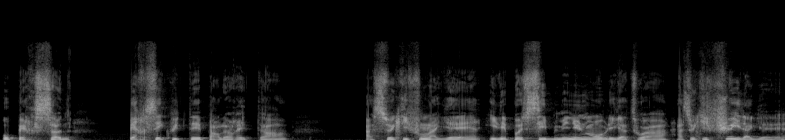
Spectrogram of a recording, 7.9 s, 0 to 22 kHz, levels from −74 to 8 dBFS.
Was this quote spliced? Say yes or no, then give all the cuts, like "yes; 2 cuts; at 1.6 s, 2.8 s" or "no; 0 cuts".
no; 0 cuts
